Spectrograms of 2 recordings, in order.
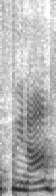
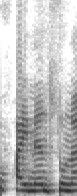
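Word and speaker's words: finance: अब मैं इसको फिनांस बोलूंगा, that is depending upon the pronunciation. हो सकता है आप लोगों को फाइनेंस सुनाई दिया हो, या आप लोगों के टीचर फाइनेंस शब्द इस्तेमाल करते हो। मैं इसको सही तरीके से प्रोनाउंस करूंगा तो ये होता है आपका फिनांस।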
